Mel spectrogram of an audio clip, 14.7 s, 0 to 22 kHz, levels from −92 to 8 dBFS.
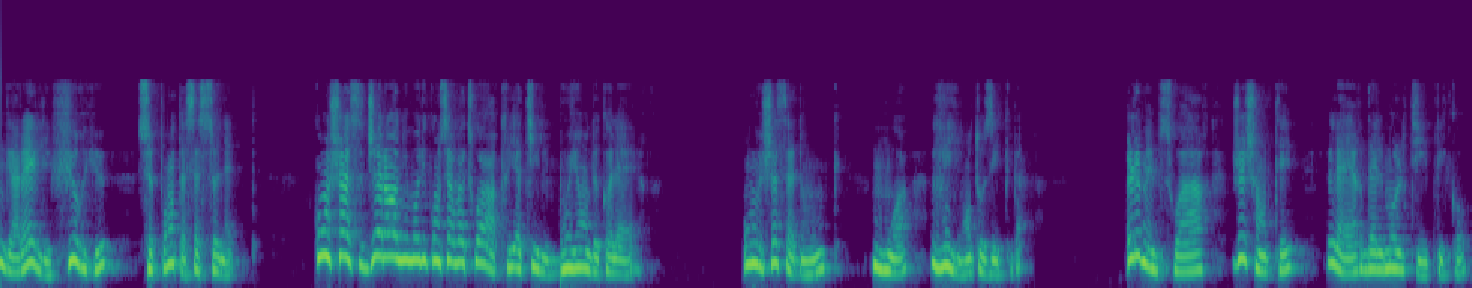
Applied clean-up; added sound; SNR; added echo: none; none; none; none.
